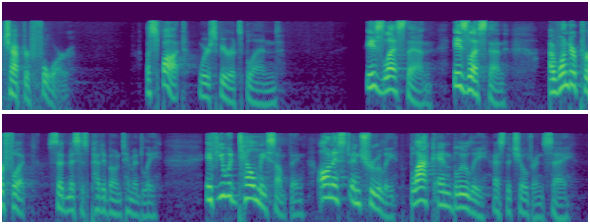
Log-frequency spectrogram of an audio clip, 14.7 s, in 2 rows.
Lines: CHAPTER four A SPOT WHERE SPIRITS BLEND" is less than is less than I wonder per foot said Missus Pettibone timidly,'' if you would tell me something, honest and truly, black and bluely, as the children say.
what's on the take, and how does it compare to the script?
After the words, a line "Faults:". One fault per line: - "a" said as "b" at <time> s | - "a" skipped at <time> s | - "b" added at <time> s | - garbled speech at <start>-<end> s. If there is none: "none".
CHAPTER four A SPOT WHERE SPIRITS BLEND" is less than is less than I wonder per foot said Missus Pettibone timidly,'' if you would tell me something, honest and truly, black and bluely, as the children say.
Faults:
none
